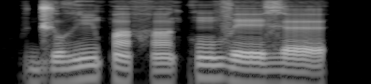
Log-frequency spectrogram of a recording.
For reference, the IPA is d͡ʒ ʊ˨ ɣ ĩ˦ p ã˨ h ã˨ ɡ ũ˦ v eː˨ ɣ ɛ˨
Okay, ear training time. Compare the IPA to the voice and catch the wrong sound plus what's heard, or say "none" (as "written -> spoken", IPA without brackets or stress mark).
ɡ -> k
